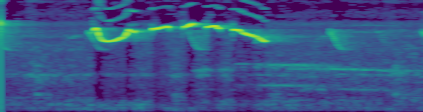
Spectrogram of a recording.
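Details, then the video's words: Olive-backed sunbird lure recording: a high, sweeping whistled phrase that wavers up and down and then falls, followed by a short rising note, over a faint low murmur. "audio pancingan burung madu Wulung/Muncang"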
